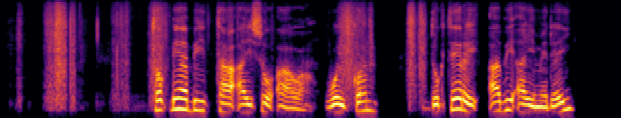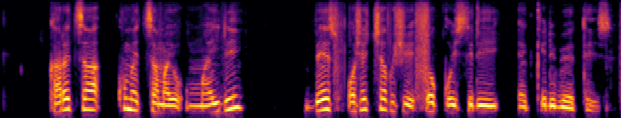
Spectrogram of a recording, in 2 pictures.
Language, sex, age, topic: Gamo, male, 18-24, government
